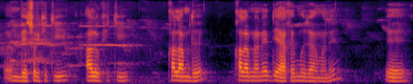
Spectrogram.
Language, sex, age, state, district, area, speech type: Bodo, male, 60+, Assam, Baksa, rural, spontaneous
